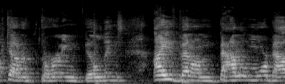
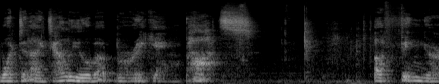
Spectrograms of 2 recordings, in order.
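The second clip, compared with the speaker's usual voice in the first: soft, whispered goblin creature voice; 2 semitones lower, 10 dB quieter than usual. Narrating a scene, the speaker voices the goblin in goblin voice. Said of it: "as the goblin just goes".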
